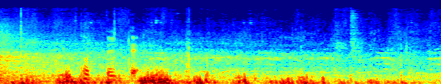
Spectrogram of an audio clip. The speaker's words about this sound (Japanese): 今風が吹いてるからあれかな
